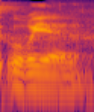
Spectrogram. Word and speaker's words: Ouriel: I'm French and Israeli, so the right way to probably say it is Ouriel.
